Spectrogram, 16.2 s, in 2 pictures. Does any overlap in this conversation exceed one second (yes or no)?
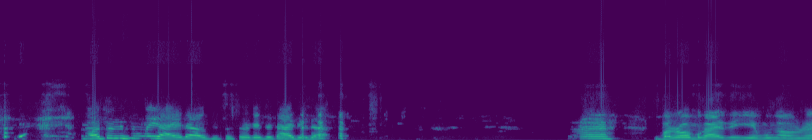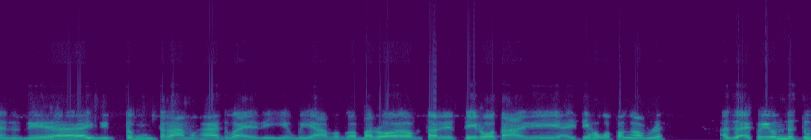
no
